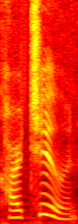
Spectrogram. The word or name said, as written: cartoon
